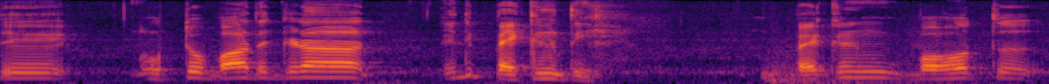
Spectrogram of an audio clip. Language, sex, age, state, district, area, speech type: Punjabi, male, 60+, Punjab, Mohali, urban, spontaneous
